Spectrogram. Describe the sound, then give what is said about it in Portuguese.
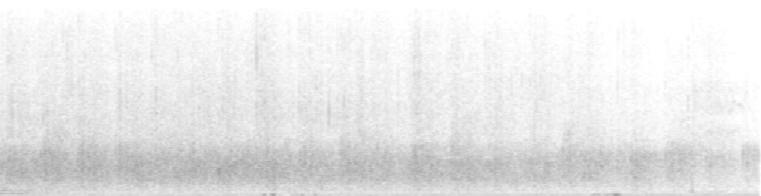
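An audience applauds the name of the Lord Jesus in a steady, dense wash of clapping that holds at full strength for several seconds, then begins to thin and fade slightly toward the end. No one speaks over it. “Aplaudo o nome do Senhor Jesus, amados.”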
